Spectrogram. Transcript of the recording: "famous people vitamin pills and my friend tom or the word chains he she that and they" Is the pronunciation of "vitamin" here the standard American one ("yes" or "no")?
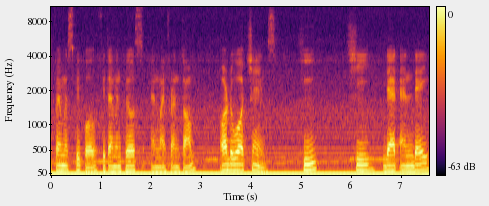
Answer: no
